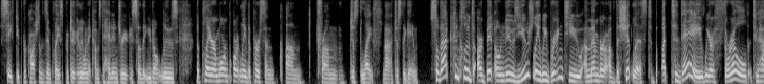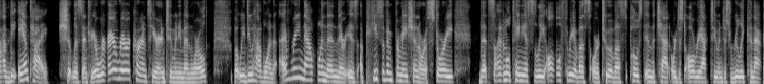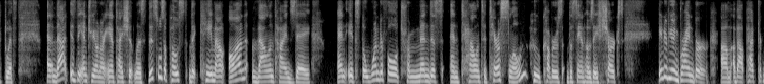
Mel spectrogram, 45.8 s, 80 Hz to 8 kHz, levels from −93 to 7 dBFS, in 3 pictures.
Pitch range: 170-210 Hz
